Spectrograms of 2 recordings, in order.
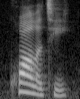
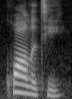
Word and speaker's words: quality: 소리 나는 Al이 와서 쿠 소리와 어 소리가 빠르게 연결되니까 코 코 쿼 쿼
